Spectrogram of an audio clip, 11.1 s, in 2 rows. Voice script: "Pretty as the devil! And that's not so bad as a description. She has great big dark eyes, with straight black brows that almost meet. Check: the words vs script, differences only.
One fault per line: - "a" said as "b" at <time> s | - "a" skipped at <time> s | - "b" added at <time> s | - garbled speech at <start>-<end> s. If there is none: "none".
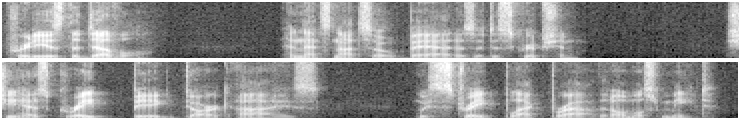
- "brows" said as "brow" at 9.6 s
